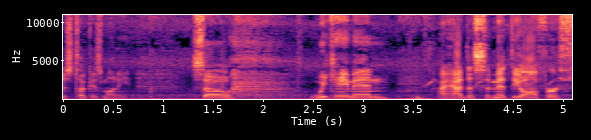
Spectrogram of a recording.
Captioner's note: sighs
